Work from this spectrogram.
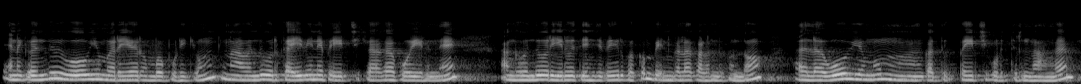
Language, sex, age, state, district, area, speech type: Tamil, female, 30-45, Tamil Nadu, Namakkal, rural, spontaneous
